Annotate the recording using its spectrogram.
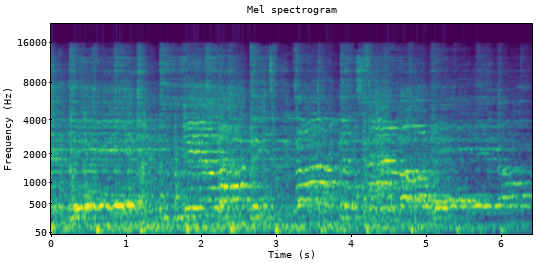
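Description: A musical-theatre cast singing a pop number on stage with band accompaniment and a steady beat: a lead voice with the ensemble joining in.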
